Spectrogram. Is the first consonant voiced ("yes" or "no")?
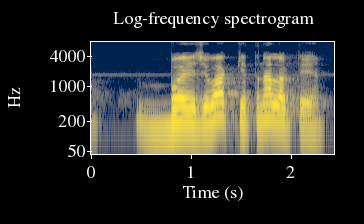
yes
